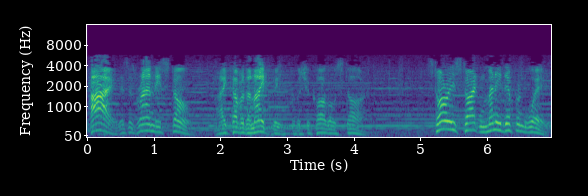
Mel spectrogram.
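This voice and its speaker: Wry american newspaper reporter, 1950s radio mystery, dull old recording w/ music under it. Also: male voice, on the high side, very animated, moderate pace. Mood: wry narration. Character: male newspaper night reporter, wry and hard-boiled. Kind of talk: 1950s radio drama acting and first-person narration.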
